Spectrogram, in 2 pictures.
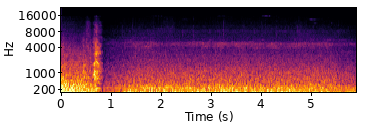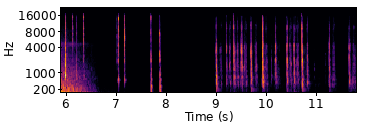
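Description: Steady background noise that cuts off suddenly about six and a half seconds in, followed by scattered sharp clicks, singly and in short irregular runs.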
